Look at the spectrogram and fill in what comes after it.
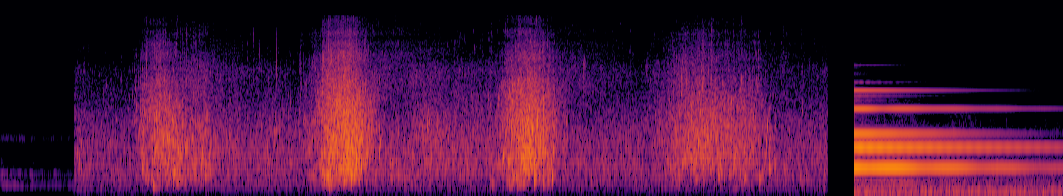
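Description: Sea-wave sound effect: a wash of surf that swells and falls back four times, about every two seconds. It cuts off, and a chime is struck once and rings on, fading.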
